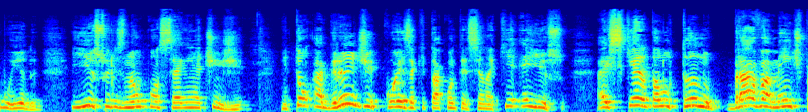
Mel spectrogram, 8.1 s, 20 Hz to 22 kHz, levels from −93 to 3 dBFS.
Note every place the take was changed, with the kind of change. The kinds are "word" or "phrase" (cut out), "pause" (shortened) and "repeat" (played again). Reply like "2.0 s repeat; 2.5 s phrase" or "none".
none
